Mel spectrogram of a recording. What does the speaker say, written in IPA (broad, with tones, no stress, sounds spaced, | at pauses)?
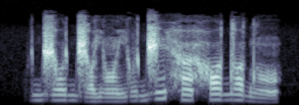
d͡ʒ o˧ d͡ʒ ɔ˨ j ɔ̃˨ j u˨˦ d͡ʒ i˦ h ã˧ h ɔ˦ d ɔ˦˨ d ɔ̃˨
